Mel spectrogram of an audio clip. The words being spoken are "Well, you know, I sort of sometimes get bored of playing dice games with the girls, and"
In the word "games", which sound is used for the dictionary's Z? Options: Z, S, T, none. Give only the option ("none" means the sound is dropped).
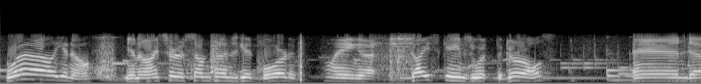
Z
